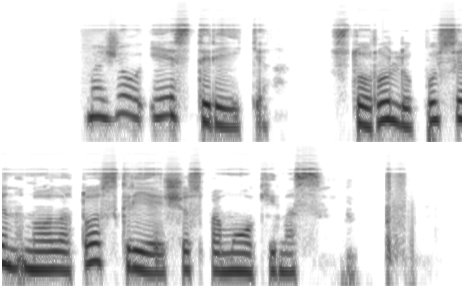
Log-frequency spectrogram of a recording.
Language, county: Lithuanian, Vilnius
